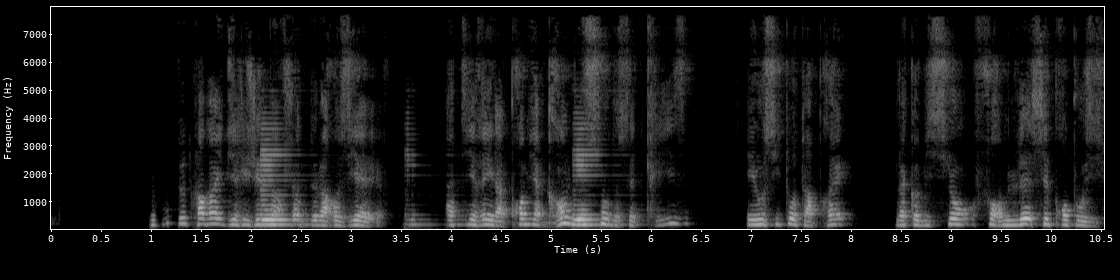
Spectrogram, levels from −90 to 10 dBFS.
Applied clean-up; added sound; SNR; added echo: neural mask model DeepFilterNet 3.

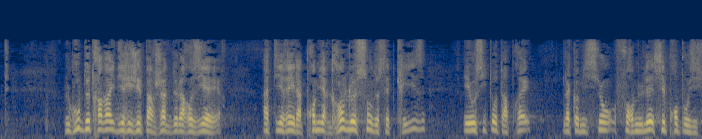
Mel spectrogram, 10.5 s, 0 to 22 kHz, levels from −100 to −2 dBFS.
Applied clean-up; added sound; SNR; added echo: none; none; none; none.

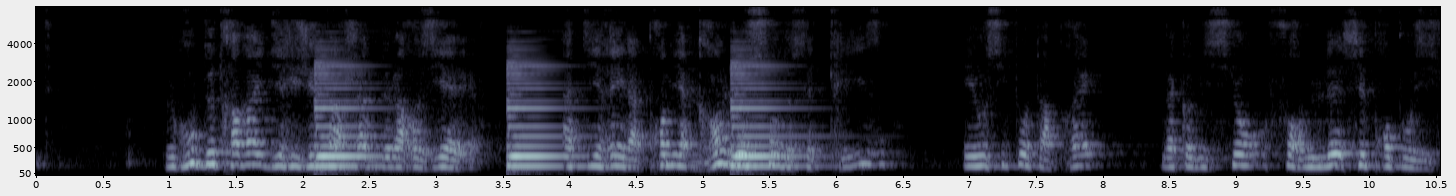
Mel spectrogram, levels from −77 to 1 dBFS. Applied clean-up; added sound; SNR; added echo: none; Piano; -5 dB; reverberation time 0.5 s.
